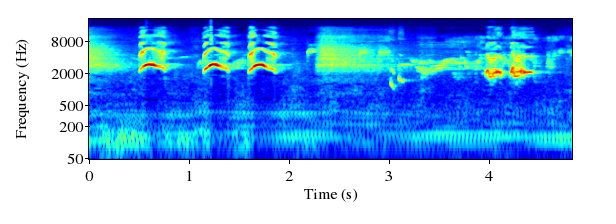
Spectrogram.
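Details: Koci opening its tail and singing, used to coax mute koci into voice; three loud arched chirps evenly spaced, a soft hiss, then a quicker twittering phrase over a low hum.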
